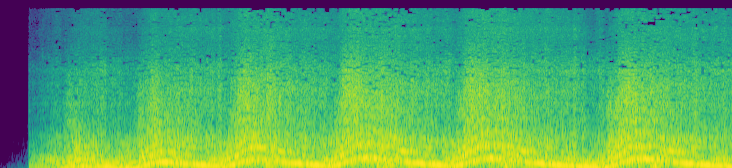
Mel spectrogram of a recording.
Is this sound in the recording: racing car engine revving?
yes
